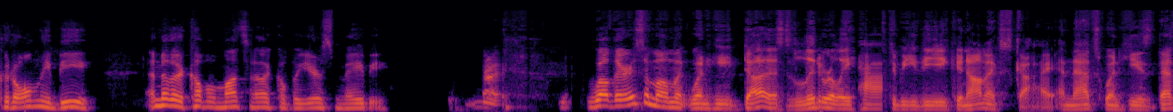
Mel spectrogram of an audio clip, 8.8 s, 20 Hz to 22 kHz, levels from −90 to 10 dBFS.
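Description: Repeated packet loss (robotic sound) hits the speech from 3.39 to 3.98 s and again from 5.32 to 6.67 s. Short dropouts, up to about 55 ms, were bridged by repeating the preceding sound, giving choppy speech with pieces missing. A spectrogram shows smeared, frozen harmonic patches and abrupt breaks.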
